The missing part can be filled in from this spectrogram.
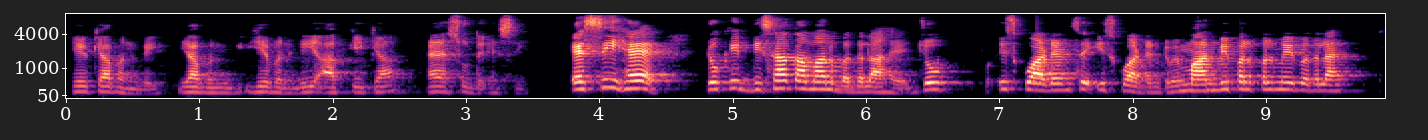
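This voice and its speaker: A man's voice: a little high, normal speed, dull audio. Man lecturing, asking and answering himself. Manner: repeats questions and answers them himself; calls students "beta". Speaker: teacher. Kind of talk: classroom lecture.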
